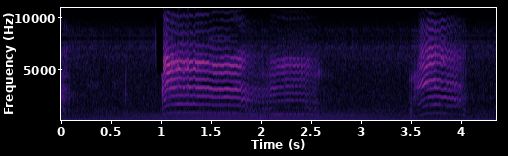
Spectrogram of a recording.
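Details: Recently adopted kitten, ten days into its new home, calling with two long, clear, high meows that arch up and fall, the second trailing off, then a shorter third, over a constant low hum.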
